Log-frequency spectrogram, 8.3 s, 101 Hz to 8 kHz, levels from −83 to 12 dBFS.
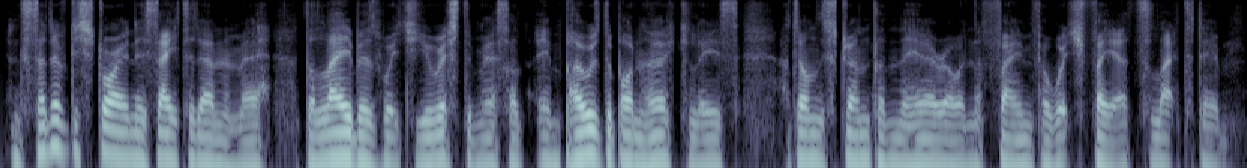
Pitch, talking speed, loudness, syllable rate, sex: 115 Hz, 200 wpm, -19 LUFS, 6.3 syllables/s, male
